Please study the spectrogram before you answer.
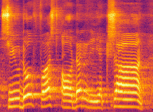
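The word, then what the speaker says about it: pseudo: स्यूडो first order जो होता है झूठा, स्यूडो मतलब ये क्या है, स्यूडो, इसमें पी जो बच्चों साइलेंट रहता है स्यूडो बोलते हैं, स्यूडो first order, P silent स्यूडो first order reaction बोलते हैं।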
